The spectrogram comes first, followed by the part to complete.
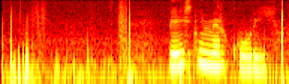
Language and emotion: Russian, neutral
